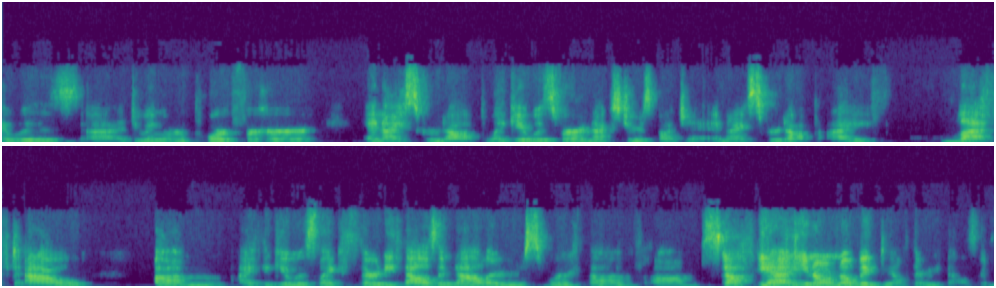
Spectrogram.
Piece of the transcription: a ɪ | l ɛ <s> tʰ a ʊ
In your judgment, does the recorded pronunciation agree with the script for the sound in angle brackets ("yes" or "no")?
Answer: no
